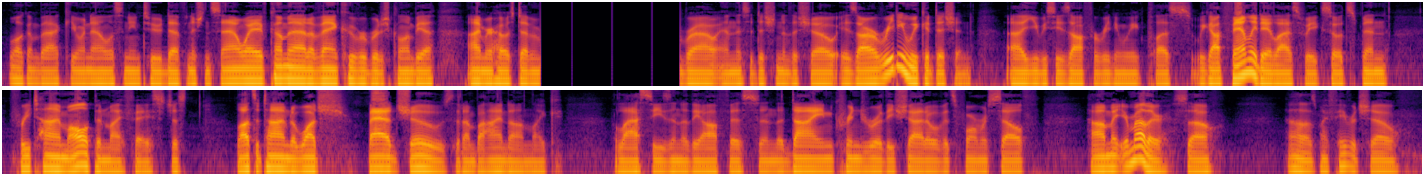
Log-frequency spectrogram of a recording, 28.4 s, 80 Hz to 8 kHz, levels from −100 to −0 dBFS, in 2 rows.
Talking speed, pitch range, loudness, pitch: 200 wpm, 85-100 Hz, -22 LUFS, 90 Hz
